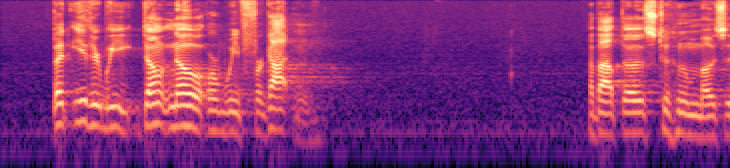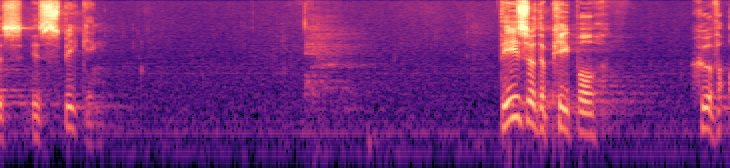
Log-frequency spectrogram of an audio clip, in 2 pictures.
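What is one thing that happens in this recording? A man speaks slowly and deliberately into a microphone, with pauses, in an echoing hall.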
